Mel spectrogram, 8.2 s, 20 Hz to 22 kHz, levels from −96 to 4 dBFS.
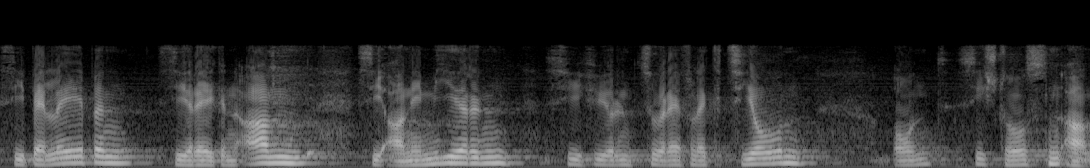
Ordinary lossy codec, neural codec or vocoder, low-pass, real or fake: none; none; 7.2 kHz; real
